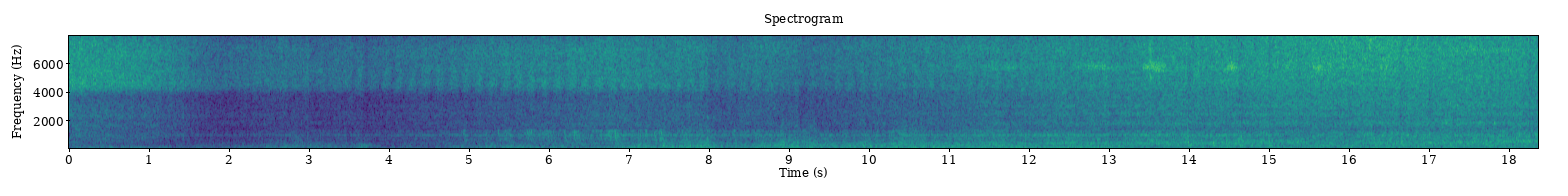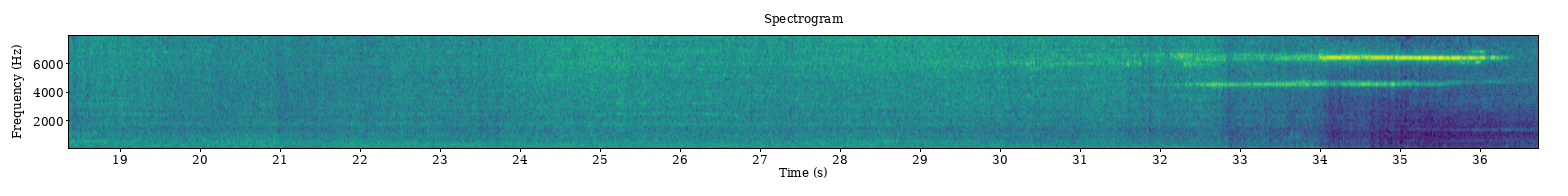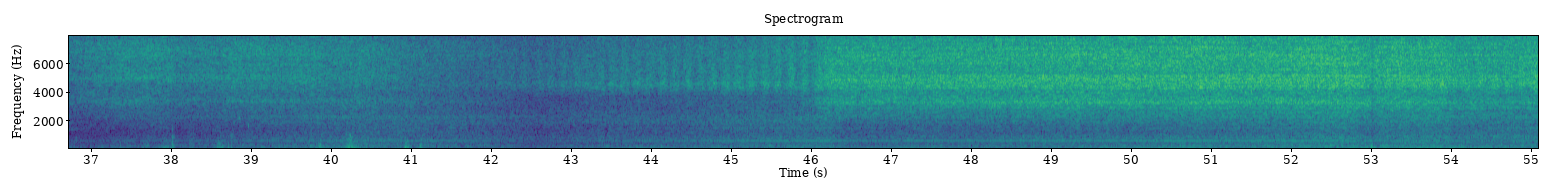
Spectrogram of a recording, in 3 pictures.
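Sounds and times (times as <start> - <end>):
train wheels clattering on rail: 2.7 - 34.5, 43.9 - 55.0
high wheel squeal: 11.1 - 16.9, 28.4 - 40.2, 43.0 - 55.0.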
